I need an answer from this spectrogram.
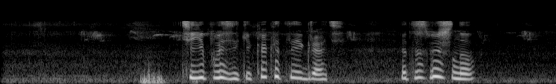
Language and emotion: Russian, positive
